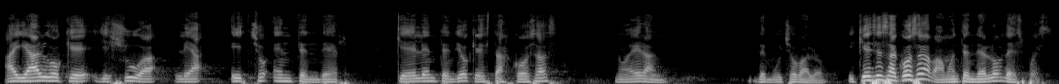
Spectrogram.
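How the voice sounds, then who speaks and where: A man teaching a Bible study in sermon style, emphatic, with loud stresses that fall to soft trailing phrases, slowing down to read scripture. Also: mid-range voice. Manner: slows down to read scripture aloud.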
